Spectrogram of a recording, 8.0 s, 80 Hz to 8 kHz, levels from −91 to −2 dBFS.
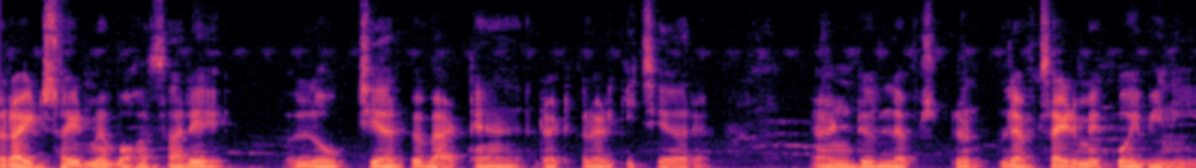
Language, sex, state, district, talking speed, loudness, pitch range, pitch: Hindi, male, Bihar, Darbhanga, 180 wpm, -25 LUFS, 100-105 Hz, 100 Hz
